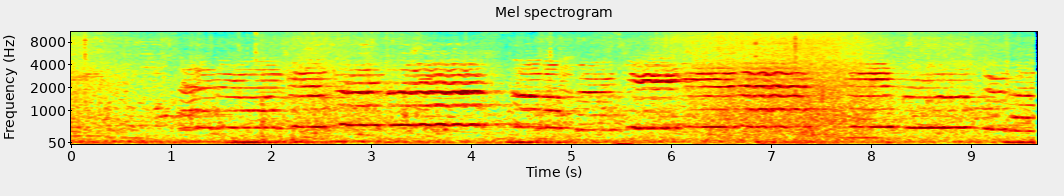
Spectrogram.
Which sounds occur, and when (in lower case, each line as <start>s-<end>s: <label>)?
0.0s-9.6s: water
0.0s-9.6s: wind
0.1s-0.2s: tick
0.9s-9.6s: choir
4.8s-4.8s: tick
7.2s-7.3s: tick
